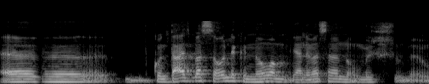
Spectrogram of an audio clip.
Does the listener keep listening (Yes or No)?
Yes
